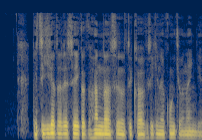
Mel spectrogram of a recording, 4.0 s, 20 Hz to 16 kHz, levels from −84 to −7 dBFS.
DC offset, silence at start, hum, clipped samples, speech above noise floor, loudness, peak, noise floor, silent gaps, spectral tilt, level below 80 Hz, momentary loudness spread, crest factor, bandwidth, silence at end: under 0.1%; 0.35 s; none; under 0.1%; 24 dB; -23 LUFS; -6 dBFS; -46 dBFS; none; -6 dB/octave; -46 dBFS; 8 LU; 18 dB; 11.5 kHz; 0 s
